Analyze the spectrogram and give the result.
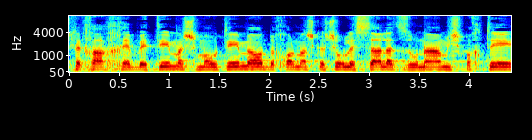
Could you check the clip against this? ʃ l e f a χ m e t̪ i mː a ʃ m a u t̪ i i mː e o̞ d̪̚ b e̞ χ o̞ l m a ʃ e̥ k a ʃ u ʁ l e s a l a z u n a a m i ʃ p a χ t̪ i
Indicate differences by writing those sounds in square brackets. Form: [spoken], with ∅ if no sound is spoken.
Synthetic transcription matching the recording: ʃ l e [χ] a χ [b] e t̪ i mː a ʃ m a u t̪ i i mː e o̞ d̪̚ b e̞ χ o̞ l m a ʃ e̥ k a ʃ u ʁ l e s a l a z u n a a m i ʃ p a χ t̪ i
